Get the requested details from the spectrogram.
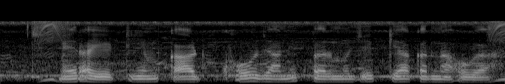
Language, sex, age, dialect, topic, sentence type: Hindi, male, 18-24, Marwari Dhudhari, banking, question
